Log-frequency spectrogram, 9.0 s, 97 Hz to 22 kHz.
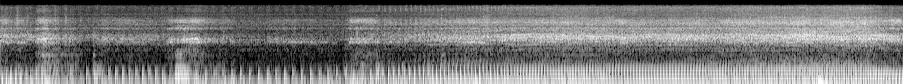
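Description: A 50cc motorcycle struggling off-road with its wheel slipping, the small engine revving hard and droning continuously close by, with clattering and a rhythmic chugging early on and no speech.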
